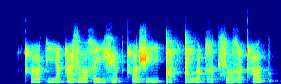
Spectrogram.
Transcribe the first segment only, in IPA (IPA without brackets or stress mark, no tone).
qʰ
